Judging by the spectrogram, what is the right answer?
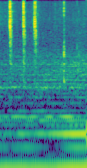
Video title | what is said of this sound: RiverTales: Behind the Scenes - A Georgia Outdoors' Special | it sounds like metal I bet this thing is so strong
